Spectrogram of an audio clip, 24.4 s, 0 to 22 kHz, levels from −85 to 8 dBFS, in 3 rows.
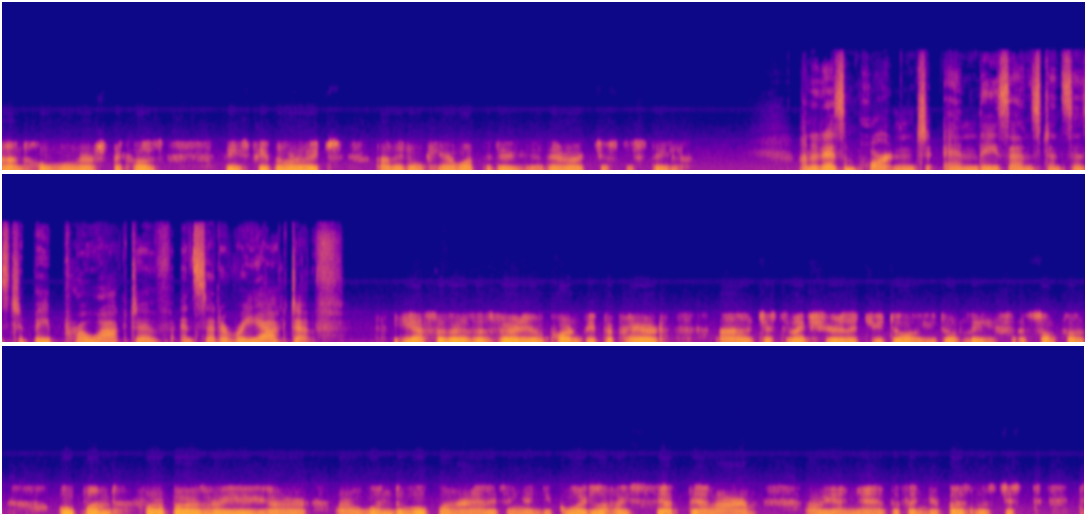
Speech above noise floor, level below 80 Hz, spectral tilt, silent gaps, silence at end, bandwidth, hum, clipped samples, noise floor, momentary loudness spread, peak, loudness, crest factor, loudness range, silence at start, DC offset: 31 dB; -62 dBFS; -4.5 dB/octave; none; 0.15 s; 15.5 kHz; none; under 0.1%; -49 dBFS; 9 LU; -2 dBFS; -18 LUFS; 16 dB; 4 LU; 0 s; under 0.1%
